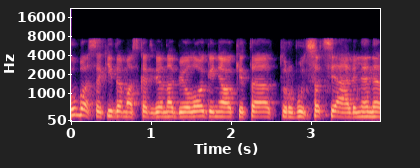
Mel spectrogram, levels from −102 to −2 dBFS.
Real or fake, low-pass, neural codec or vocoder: real; 7.2 kHz; none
